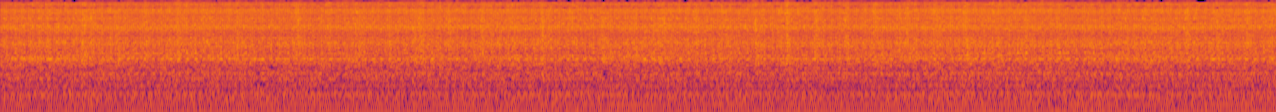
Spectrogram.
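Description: A haybine clatters as it cuts through thick grass and weeds.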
